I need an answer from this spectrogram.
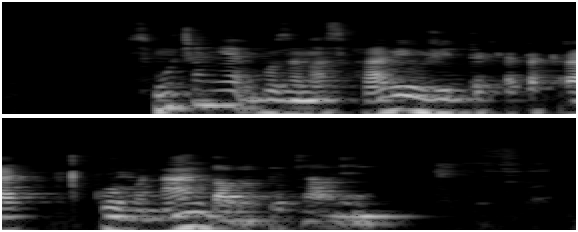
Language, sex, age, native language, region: Slovenian, male, 18-29, Slovenian, Central Slovenia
